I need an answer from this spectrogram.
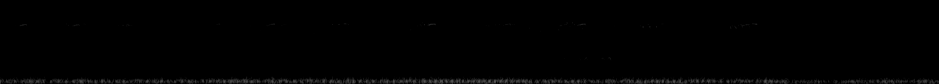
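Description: Faint outdoor ambience: small birds chirping in short, high, irregular calls over a low steady rumble, the chirps thinning out after about seven and a half seconds.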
